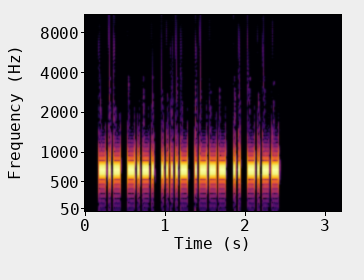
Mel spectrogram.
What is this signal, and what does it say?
Morse code, heard as a keyed tone, about 39 wpm, 700 Hz. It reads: KC4JIY
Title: USA Call Signs - 6 Characters - 40wpm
